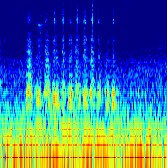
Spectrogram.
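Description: A round poker-chip-style scratcher scraping the coating off a lottery scratch-off ticket in a quick run of strokes, about ten a second for about a second, uncovering a number spot.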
